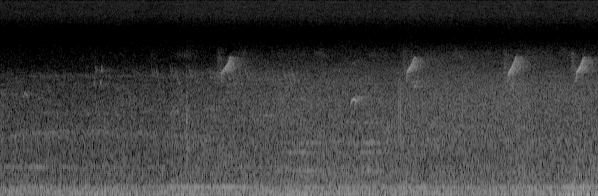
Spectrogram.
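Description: Quiet outdoor background with a small bird giving short high chirps four or five times, a second or two apart, over a faint steady low hum.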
